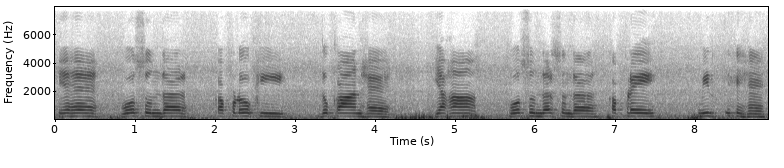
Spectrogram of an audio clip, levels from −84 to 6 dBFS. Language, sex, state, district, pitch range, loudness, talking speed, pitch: Hindi, female, Haryana, Jhajjar, 215-230 Hz, -15 LUFS, 95 wpm, 225 Hz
